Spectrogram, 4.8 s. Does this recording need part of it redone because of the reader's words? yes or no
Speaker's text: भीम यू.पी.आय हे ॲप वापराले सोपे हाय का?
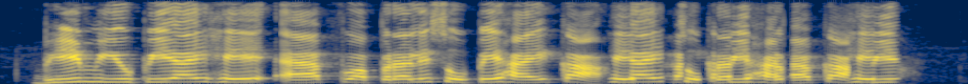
yes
